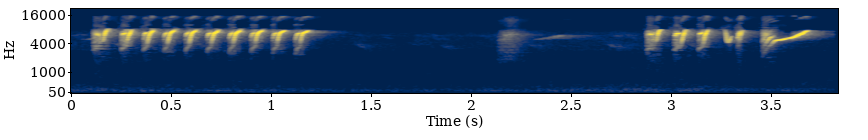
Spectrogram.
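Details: Kolibri wulung, the olive-backed sunbird, singing steadily: about ten quick, high, sharp notes in a row, a pause with a faint thin whistle, then a shorter run ending in an upward slur.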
